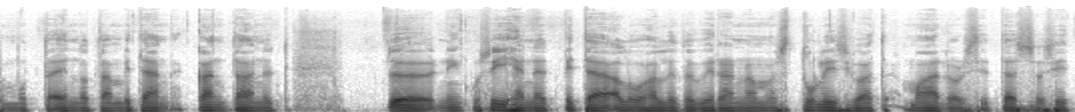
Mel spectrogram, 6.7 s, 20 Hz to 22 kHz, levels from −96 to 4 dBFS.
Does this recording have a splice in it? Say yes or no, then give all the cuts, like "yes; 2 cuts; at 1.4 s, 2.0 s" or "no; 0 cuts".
no; 0 cuts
